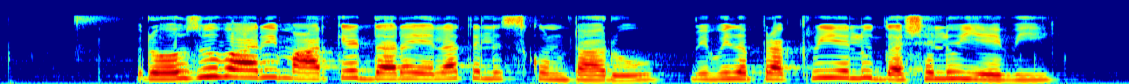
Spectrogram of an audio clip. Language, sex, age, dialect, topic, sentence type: Telugu, female, 25-30, Southern, agriculture, question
